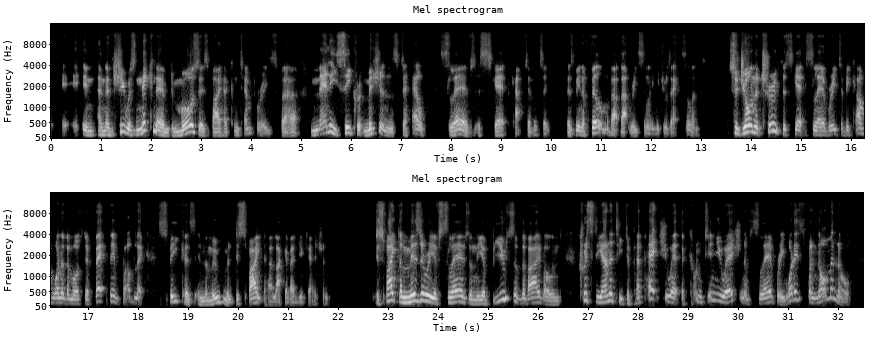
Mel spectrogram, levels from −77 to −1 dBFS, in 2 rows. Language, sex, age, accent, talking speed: English, male, 50-69, British, 135 wpm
